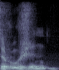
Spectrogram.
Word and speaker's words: Ruzhyn: INT: And where in-- Ruzhyn is that how you pronounce it? EV: Yes, Ruzhyn.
